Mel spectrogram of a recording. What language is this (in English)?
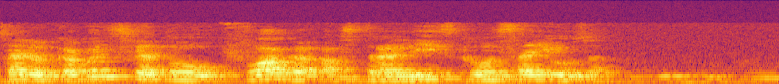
Russian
